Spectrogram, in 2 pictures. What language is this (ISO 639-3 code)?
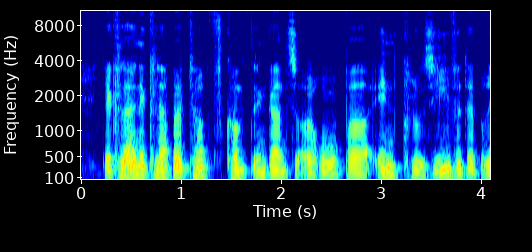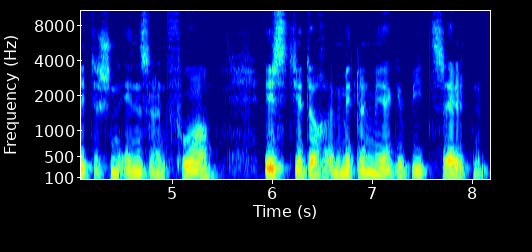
deu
